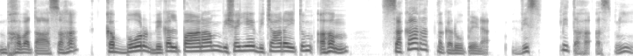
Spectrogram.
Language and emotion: Sanskrit, surprised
